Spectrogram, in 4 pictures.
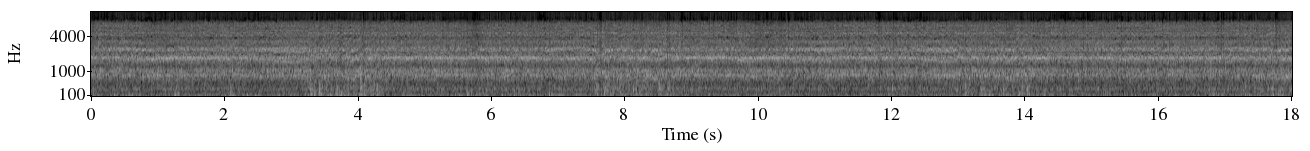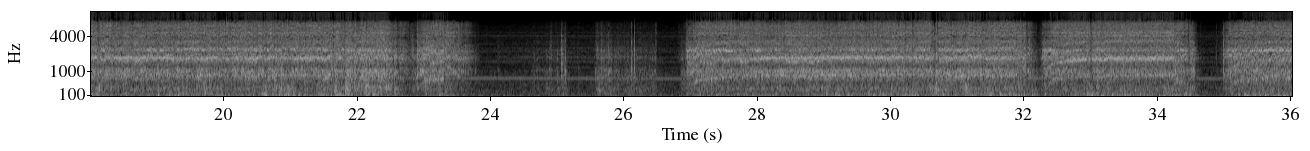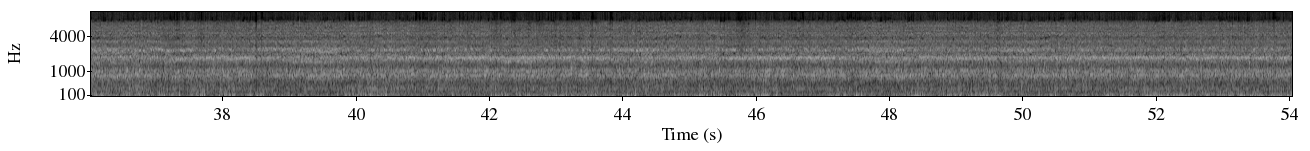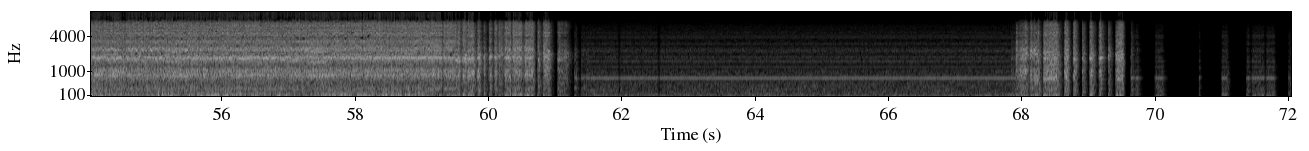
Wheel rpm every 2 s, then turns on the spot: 220, 220, 230, 230, 230, 230, 230, 230, 220, 220, 230, 130, 10, 70, 220, 230, 180, 130, 210, 220, 230, 230, 220, 230, 230, 230, 230, 230, 230, 230, 120, 0, 0, 40, 170, 10.
24-26 70-72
